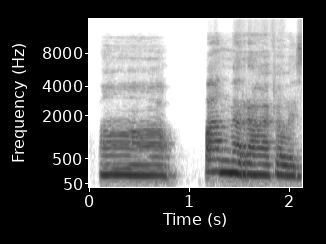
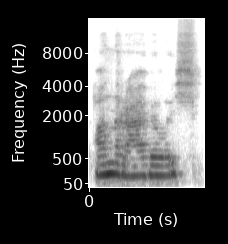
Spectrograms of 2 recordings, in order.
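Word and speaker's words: понравилось: Ponravilos'. Da? Or not stressed, pronounce this a here. Ponravilos'.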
